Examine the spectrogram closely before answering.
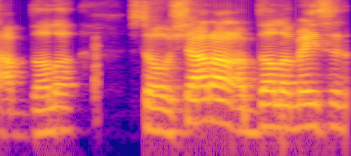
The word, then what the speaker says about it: Abdullah: And it's not pronounced Abdullah. That's a goofy pronunciation. It's Abdullah.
